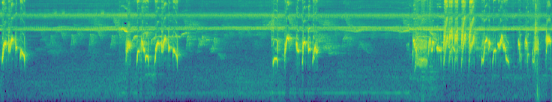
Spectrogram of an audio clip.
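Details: Red-whiskered bulbul fighting song for stimulating birds. Short bursts of fast whistled notes come every few seconds with quiet between them, and a longer, denser flurry of notes fills the end.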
